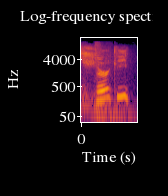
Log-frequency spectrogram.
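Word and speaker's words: Schierke: Where is Shirky? That's how you actually pronounce it.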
